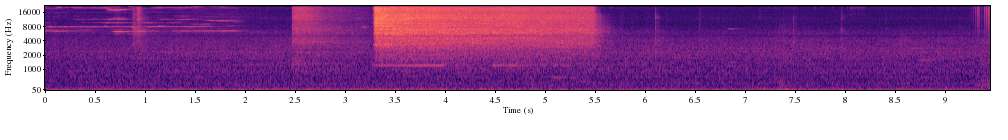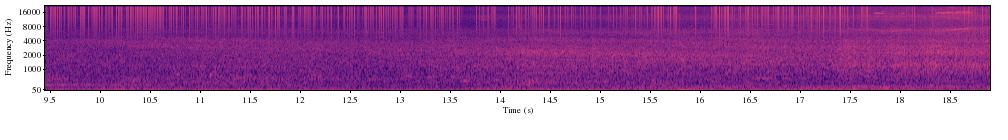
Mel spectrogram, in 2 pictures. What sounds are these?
large-sounding engine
